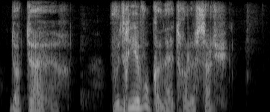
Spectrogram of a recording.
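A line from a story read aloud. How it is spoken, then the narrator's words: Gentle, soft. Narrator (French): Un plombier, sentant ma détresse, me dit doucement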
